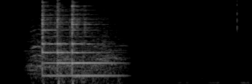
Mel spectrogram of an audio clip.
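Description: A bell rings with several quick, clanging strikes over about a second, its bright metallic tone humming steadily before fading out. A short faint click follows after a pause.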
